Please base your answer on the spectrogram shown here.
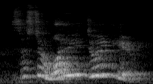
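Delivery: high, loud, puzzled demand; loud incredulous question. Retold or imitated. City official loudly asking the nun what she's doing. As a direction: call it out, amazed at the chaos.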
